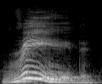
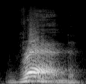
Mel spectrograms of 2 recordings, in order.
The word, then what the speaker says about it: read: En su forma infinitiva se pronuncia read. Read, pero es un sonido largo, ya. Ya no es ninguno de estos dos. Pero en su forma pasada y pasada participia se pronuncia como el color rojo. Red.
